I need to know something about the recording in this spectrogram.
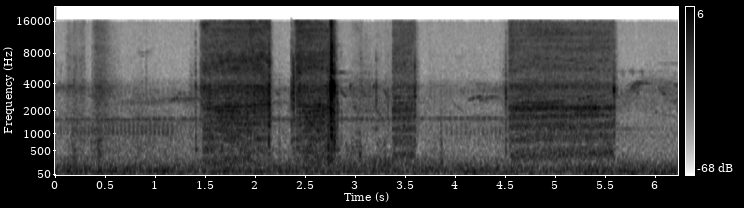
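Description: Aerosol marking paint sprayed from an inverted can on a wand applicator, hissing in four short spurts as a bed line is drawn on the dirt. The last spurt is the longest, about a second, and there is a sharp click midway.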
